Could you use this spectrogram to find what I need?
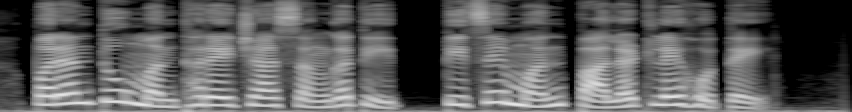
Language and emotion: Marathi, neutral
